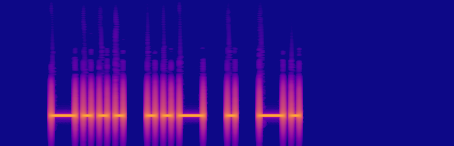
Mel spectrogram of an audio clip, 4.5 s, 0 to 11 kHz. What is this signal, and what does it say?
Morse code, heard as a keyed tone, about 15 wpm, 700 Hz. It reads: BUEN
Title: All Cut Numbers - 4-Digit 15wpm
